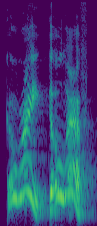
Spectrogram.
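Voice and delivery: high, squeaky commands; herding dog. Acted. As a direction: give orders like a little herding dog.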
